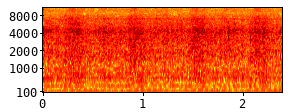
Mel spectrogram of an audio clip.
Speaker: loud and you can clearly see and hear though why this is definitely not something that anybody in their right mind would have kept hanging or used because it sounds horrific this is even worse than you thought the friction drives were bad this is worse than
